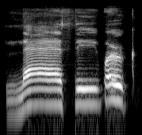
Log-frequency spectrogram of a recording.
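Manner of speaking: "Nasty work" stretched very slow, "work" falling; drawn out. Real, not acted. Commentator lingering disgustedly over the caller's story, very slow. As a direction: savour each word of "Nasty work" slowly.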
